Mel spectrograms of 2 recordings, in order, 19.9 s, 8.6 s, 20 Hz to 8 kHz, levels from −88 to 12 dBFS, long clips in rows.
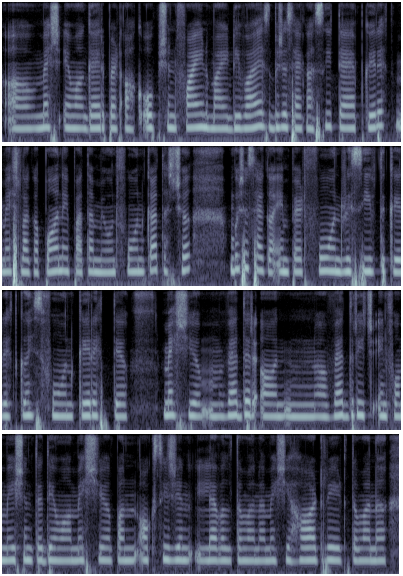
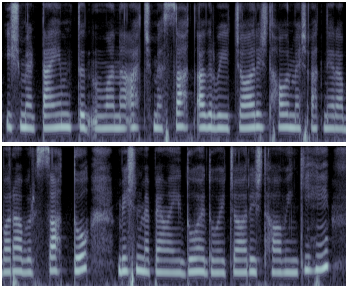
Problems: constant background noise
